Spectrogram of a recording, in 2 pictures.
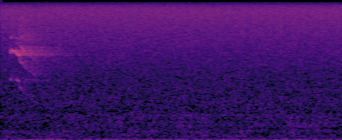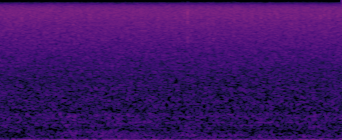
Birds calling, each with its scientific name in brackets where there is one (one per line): Northern Flicker (Colaptes auratus)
